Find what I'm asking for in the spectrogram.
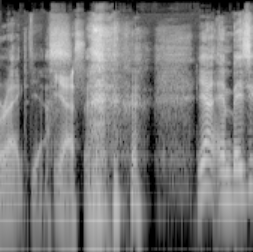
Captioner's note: laughter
